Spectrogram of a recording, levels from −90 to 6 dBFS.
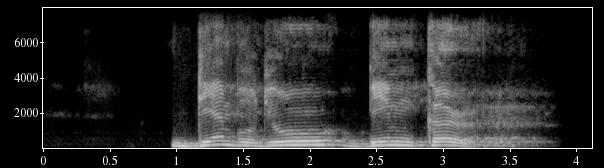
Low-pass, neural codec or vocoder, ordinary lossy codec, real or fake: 7.2 kHz; codec, 16 kHz, 8 kbps, FunCodec, trained on Chinese and English, 25 frames a second; Opus, 32 kbps; fake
